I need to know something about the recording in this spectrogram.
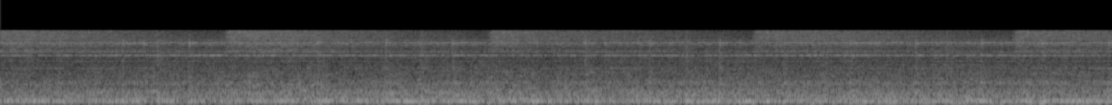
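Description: Steady, noisy street ambience with a low hum and a continuous high-pitched whine throughout.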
